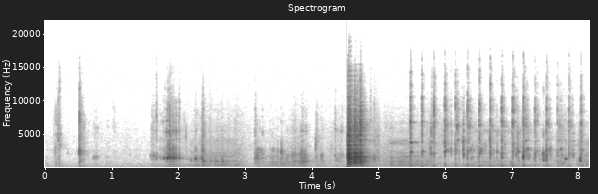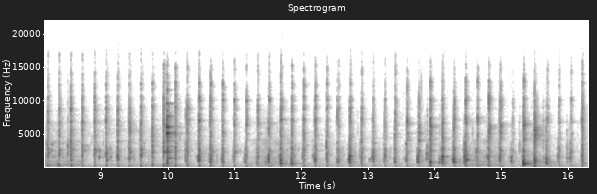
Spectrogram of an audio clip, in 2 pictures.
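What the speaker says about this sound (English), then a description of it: "I need to beat another couple of eggs" A couple of eggs are beaten in a bowl, a fast steady run of light tapping clicks from the whisk or fork against the bowl, soft and close, following a few scattered kitchen knocks.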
